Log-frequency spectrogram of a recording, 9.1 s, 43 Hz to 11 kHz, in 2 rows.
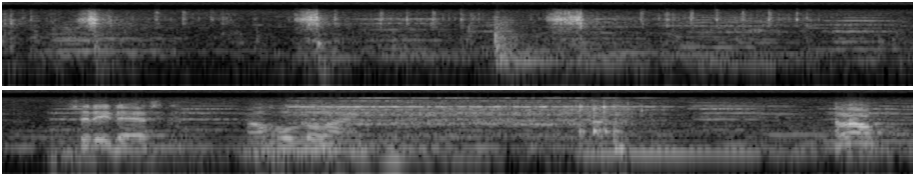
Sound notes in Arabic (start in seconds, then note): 5.8 رنين الهاتف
